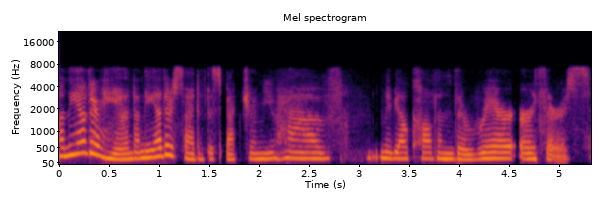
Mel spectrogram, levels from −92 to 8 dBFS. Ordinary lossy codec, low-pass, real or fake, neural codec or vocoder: Opus, 32 kbps; 7.2 kHz; fake; codec, 44.1 kHz, 2.6 kbps, DAC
